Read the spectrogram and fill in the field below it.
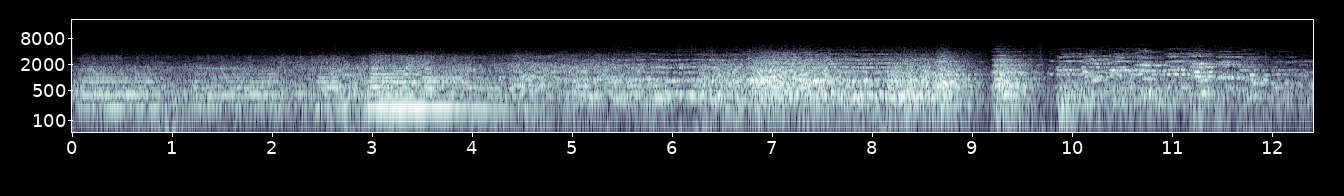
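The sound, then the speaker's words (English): A loud, sustained train horn blares with layered harmonic tones over a steady mechanical rumble as the Sunlight Limited train pulls in on track 10 at a city railroad station, the horn wavering and briefly dipping before sounding again. “Train now arriving on track 10. The Sunlight Limited. Here comes his train now, Doctor.”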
